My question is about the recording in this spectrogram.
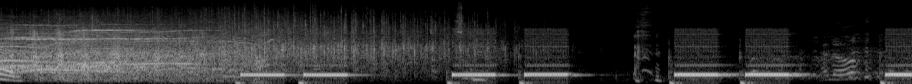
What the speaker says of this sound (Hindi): हेलो हेलो फोन आ रहा है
